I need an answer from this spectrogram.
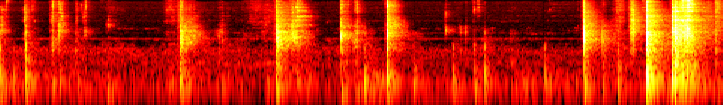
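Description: A metal fork clicking and scraping against a plastic bowl as food is stirred, in irregular sharp taps, with a cluster of louder knocks near the end.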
